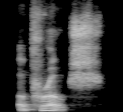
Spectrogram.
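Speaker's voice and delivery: harsh, rough, rasping voice. Retelling a figure on a throne as knights open the door, rough voice. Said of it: "he has this, like, rough voice where he's like".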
